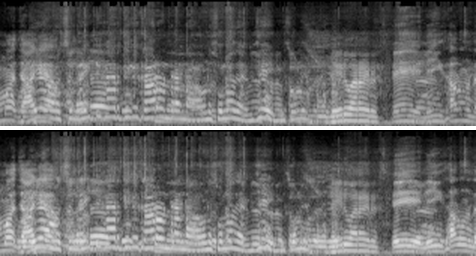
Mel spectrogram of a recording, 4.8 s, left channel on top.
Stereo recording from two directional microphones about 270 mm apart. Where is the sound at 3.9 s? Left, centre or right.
Right.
